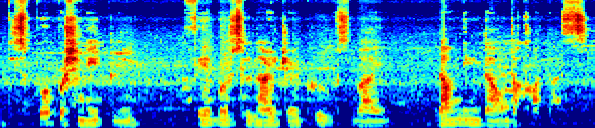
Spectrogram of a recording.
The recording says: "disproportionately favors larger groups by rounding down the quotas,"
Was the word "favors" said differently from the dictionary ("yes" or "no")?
yes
